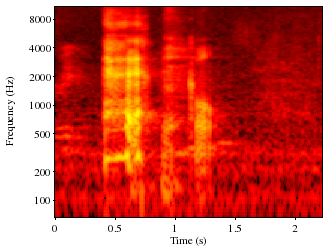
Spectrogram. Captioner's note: laughs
